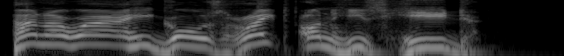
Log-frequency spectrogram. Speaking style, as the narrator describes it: yelled

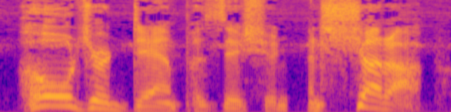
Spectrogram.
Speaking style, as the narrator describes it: the man snarled

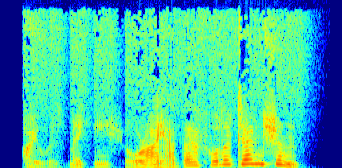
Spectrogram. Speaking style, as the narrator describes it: said Lutzer smoothly

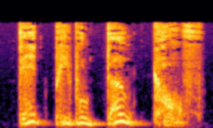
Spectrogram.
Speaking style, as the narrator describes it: hissed Johnny

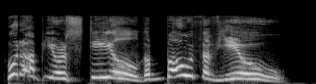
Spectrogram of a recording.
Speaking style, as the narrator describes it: Butterwell screeched

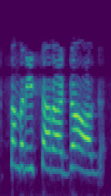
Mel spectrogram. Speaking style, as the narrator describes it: Face streaked with tears, one of the boys cried

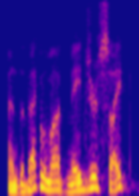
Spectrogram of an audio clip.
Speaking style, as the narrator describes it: Binet said

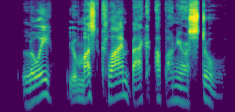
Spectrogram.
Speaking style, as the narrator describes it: In a low voice in my ear, the Lincoln simulacrum said

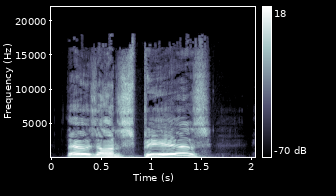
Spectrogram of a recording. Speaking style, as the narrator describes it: he shouted

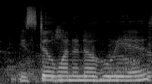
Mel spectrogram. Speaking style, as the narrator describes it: Caroli asked dryly

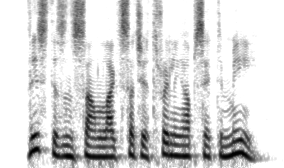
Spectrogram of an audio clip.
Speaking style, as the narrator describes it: she said dryly

